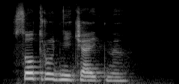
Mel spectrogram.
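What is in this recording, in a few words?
"сотрудничайтны", Komi-Zyrian, female; audio dict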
